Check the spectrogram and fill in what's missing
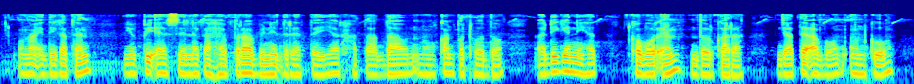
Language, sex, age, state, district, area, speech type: Santali, male, 18-30, Jharkhand, East Singhbhum, rural, spontaneous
